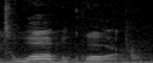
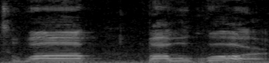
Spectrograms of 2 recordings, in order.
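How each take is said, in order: First: The second word has two syllables. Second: The second word has three syllables. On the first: "it's just just cutting out a syllable" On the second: "like people say Tawab Bawakwar"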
